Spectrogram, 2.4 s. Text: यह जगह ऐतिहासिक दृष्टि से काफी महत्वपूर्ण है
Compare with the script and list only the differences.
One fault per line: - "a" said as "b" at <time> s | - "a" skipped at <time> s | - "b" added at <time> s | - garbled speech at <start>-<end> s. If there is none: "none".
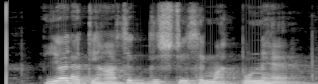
- "जगह" skipped at 0.5 s
- "काफी" skipped at 1.5 s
